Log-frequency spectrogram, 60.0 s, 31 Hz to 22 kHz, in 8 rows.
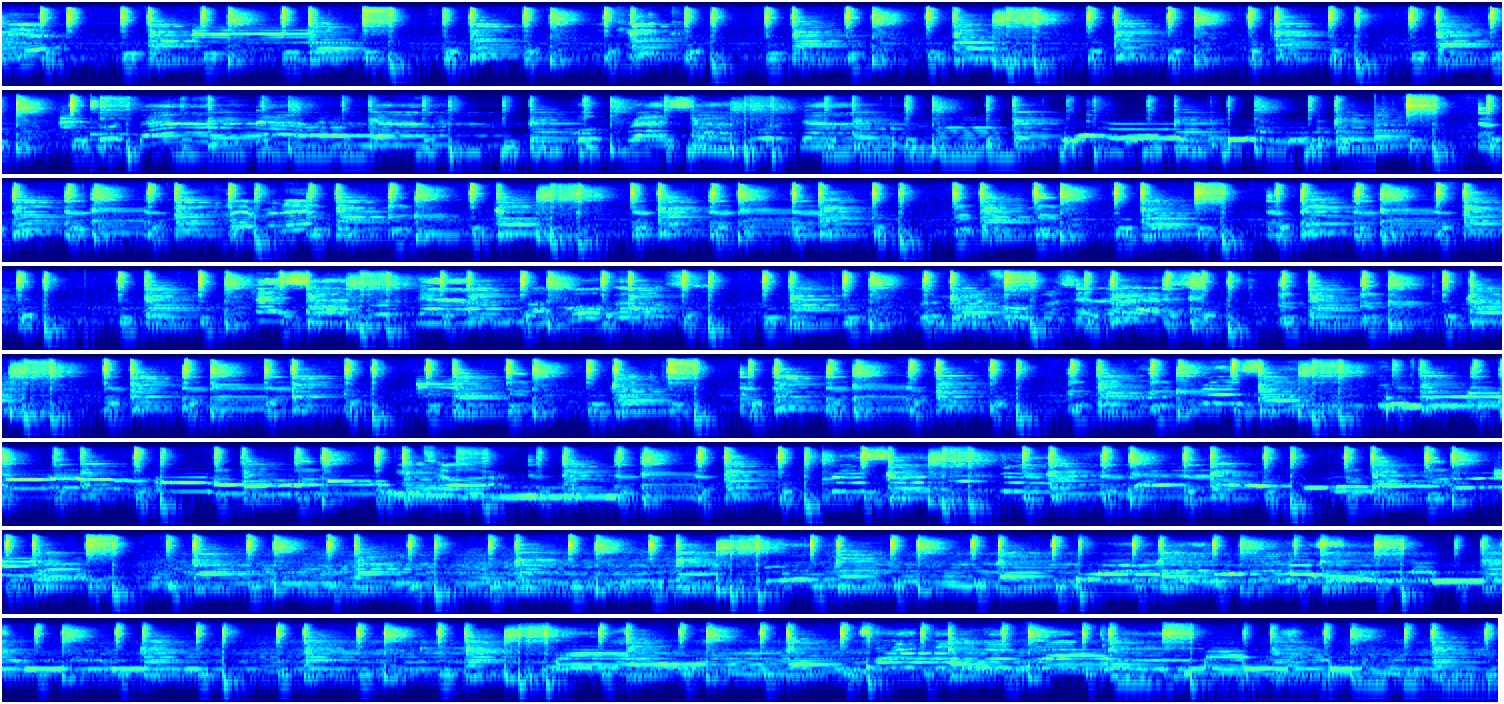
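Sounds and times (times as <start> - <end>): reggae music: 0.0 - 59.9.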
